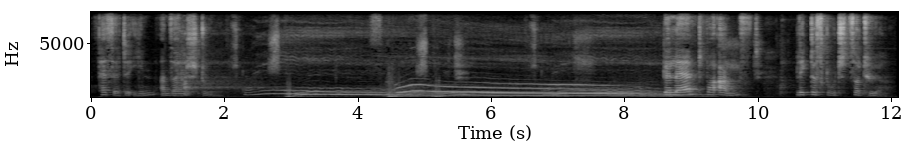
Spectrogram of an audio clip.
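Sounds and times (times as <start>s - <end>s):
speech: 0.2s - 5.9s, 8.7s - 10.0s, 10.6s - 12.0s
dull eerie groaning: 2.4s - 9.9s.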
